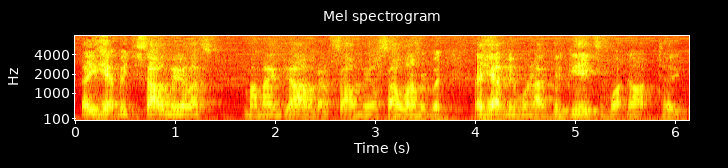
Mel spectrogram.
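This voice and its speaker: A man's voice: medium pitch, fairly even intonation, brisk, reverberant, slight background noise, low-quality recording. A man, a pianist and singer, talking in a folksy, joking way on a reality show. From Georgia, US.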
